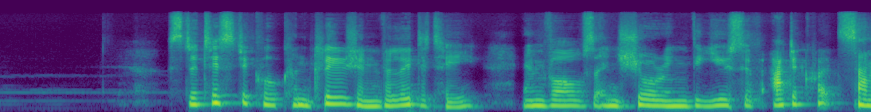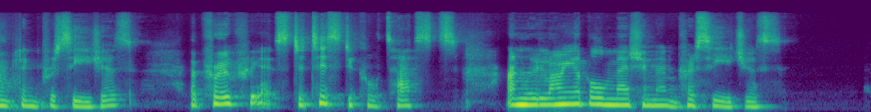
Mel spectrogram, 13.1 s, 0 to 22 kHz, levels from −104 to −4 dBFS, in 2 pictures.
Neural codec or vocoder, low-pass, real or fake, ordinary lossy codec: codec, 32 kHz, 1.9 kbps, SNAC; 14.4 kHz; fake; none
